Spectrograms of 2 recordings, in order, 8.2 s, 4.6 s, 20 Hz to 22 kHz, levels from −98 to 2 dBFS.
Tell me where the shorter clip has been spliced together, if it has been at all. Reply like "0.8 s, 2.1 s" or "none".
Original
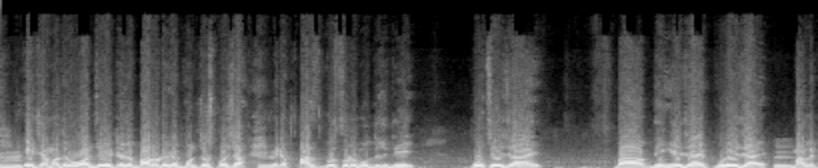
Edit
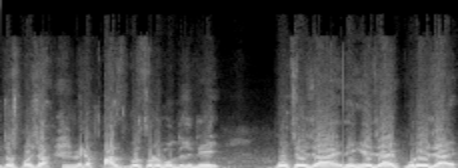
3.4 s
